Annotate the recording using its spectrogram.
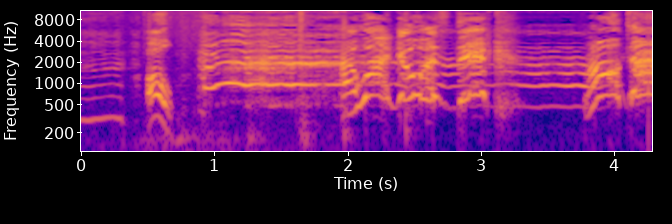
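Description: A high-pitched vocal squeal held on one steady note for nearly three seconds from about a second in, with other short voice sounds breaking over it; a lower hummed note ends just as it begins.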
